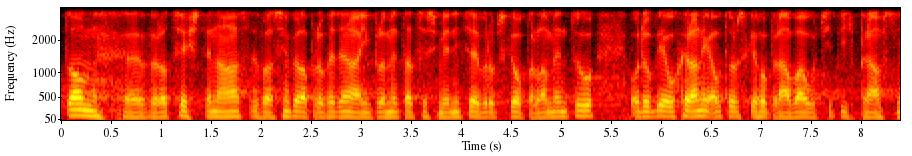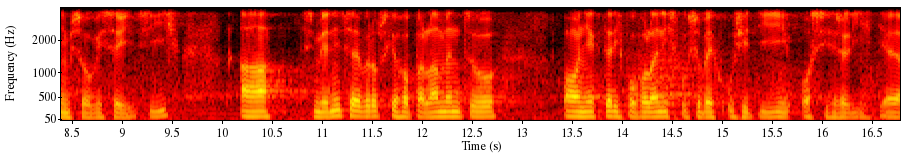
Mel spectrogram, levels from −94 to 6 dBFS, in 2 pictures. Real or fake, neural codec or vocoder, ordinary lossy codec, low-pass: real; none; Opus, 32 kbps; 3.6 kHz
